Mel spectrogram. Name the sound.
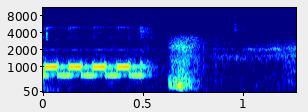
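telephone ringing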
